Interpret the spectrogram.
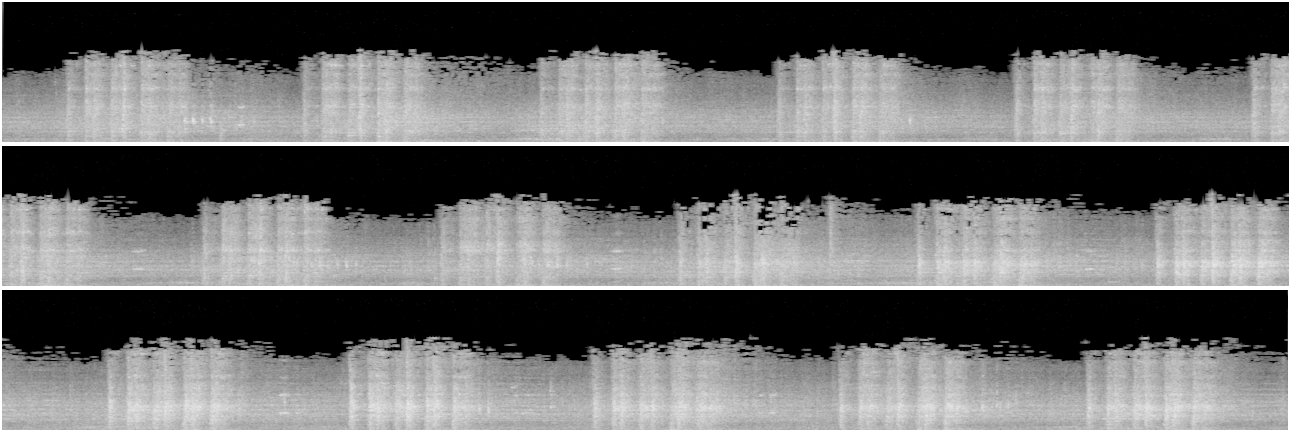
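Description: Empty coal train rolling past, its cars' wheels clacking over the track in a steady pattern that swells about every two seconds as each car goes by.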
